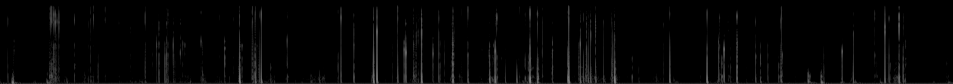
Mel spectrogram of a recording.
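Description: A single mascara brush with black plastic bristles, held by fingers with long dark nails, is rubbed and scratched along a hollow, perforated metal mesh microphone grille. Quick, dry, crackling strokes come in irregular bursts that spread from a low rumble up to bright, hissy highs. Each one cuts off instantly with no ring, over a quiet background.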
